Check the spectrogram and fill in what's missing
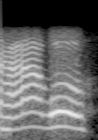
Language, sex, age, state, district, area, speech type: Assamese, female, 18-30, Assam, Barpeta, rural, conversation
